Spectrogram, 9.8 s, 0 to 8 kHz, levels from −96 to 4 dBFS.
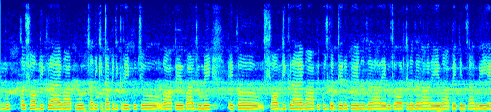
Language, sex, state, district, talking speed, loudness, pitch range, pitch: Hindi, female, Chhattisgarh, Bilaspur, 280 wpm, -23 LUFS, 225-240 Hz, 230 Hz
